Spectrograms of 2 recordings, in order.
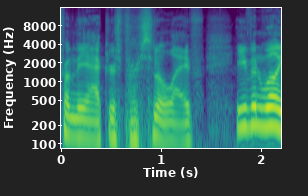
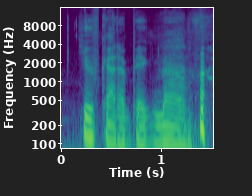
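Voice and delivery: creepy, menacing, hushed voice; 6 semitones lower, 12 dB quieter than usual. Performing a line reading called really creepy: creepy line reading. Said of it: "The way you just did the line reading, ... really creepy".

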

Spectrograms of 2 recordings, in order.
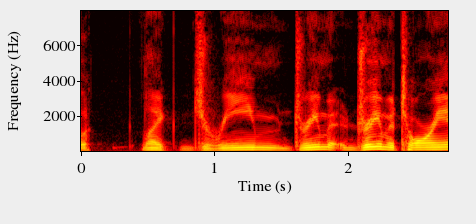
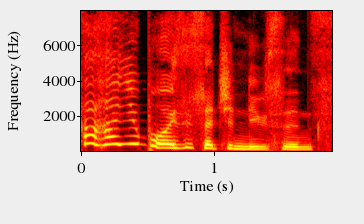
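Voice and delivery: very high, swooping, laughing through the words; 10 semitones higher than usual. Retelling a comic scene where a character laughs at the boys: imitating someone laughing while talking. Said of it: "Namorita's laughing".

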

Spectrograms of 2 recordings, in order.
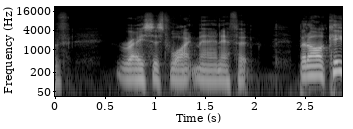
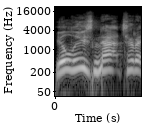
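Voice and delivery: put-on slight Scottish accent, pitched very high; 10 semitones higher, 5 dB louder than usual. Retrying a character's line after a failed take; a bit of Scottish accent. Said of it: "I'm doing a bit Scottish".

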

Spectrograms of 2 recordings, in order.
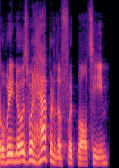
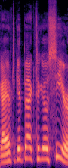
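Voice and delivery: put-on fast, heavy Italian accent laid on thick; 7 semitones higher than usual. Recounting a scene from a show's first-season finale, imitating Tone's thick Italian accent. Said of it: "he suddenly has like this very thick accent".

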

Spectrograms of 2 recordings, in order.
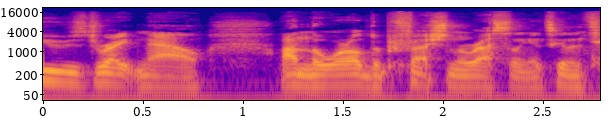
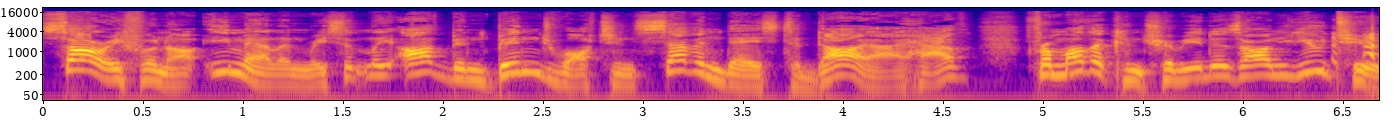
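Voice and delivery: loud, high, put-on English accent, read aloud; 6 semitones higher, 6 dB louder than usual. Reading a listener's email aloud on the show, in an English accent. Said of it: "Can you read this in an English accent?".

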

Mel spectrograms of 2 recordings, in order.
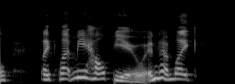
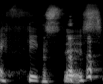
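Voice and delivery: put-on Belarusian accent; 4 semitones lower than usual. Retelling a coworker's phone call: imitating Oksana's strong Belarusian accent. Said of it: "this really strong, like, Belarusian accent".

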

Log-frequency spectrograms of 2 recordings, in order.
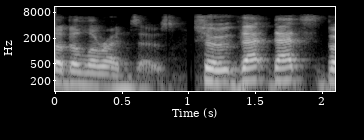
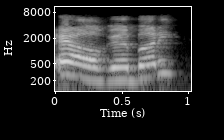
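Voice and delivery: very heavy exaggerated American accent, pitched up; 5 semitones higher, 4 dB louder than usual. Speaker recounts Sadler posing as someone to airport controllers: Sadler's exaggerated American accent. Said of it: "he puts on even a more American accent".

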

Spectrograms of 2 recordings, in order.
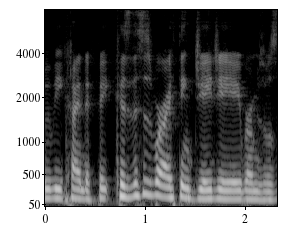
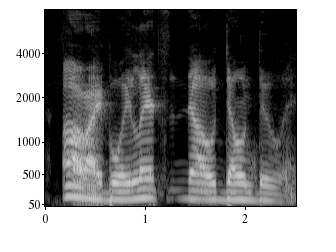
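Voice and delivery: put-on rough, elderly female voice; 2 semitones lower, 4 dB louder than usual. Imagining Carrie Fisher appearing to Kylo and Rey: gravelly Carrie Fisher voice. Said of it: "her voice is gravelly by these movies".

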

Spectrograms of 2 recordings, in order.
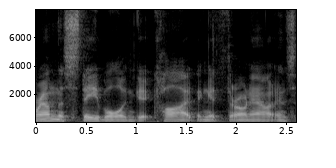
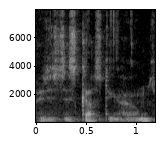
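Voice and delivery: put-on flat deadpan, quieter; 3 semitones lower, 5 dB quieter than usual. Retelling a Holmes scene, the speaker quotes Hardwick's reply: deadpan Hardwick line. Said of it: "deadpan, Hardwick just goes".

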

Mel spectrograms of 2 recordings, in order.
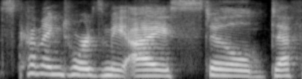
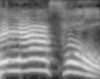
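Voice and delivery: high, loud, shrill yelled shout upward; 10 semitones higher, 7 dB louder than usual. Calling up to a creature flying high in the air: shouting up. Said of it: "use thaumaturgy to shout up".

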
